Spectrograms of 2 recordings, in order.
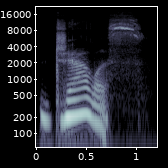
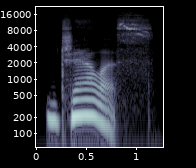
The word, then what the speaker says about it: jealous: one word you are jealous jealous how many syllables two jealous jealous and how many s hounds just one here jealous help help one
